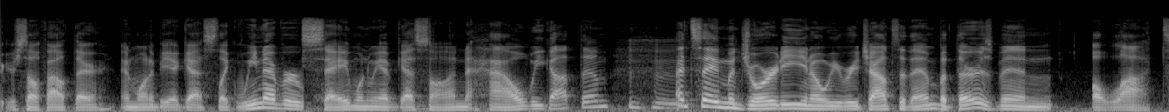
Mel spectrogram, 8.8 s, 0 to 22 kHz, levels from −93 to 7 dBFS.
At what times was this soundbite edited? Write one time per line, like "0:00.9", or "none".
0:02.3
